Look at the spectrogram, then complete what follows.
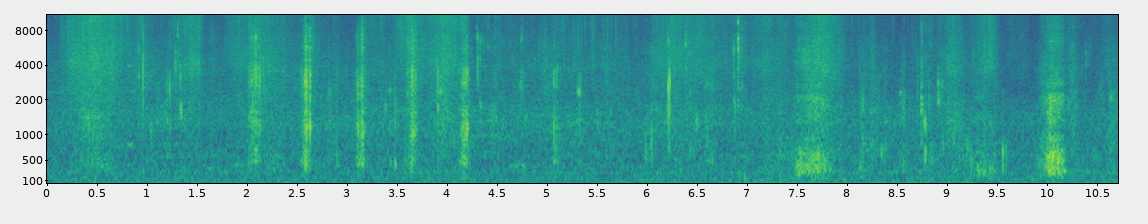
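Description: A person eating udon noodles with chopsticks: wet clicking and smacking mouth sounds while chewing, and a couple of louder slurps.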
